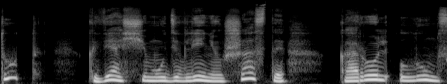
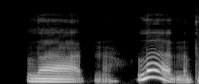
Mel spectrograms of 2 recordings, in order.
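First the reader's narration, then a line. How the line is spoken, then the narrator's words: Grumbling. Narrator (Russian): проворчал Лум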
